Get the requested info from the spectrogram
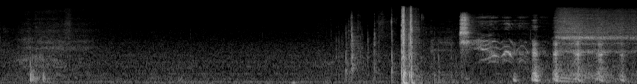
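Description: Drama soundtrack: a man sighs just after the start, then a few sharp clicks about three and a half to four seconds in, the last the loudest, followed by voices talking near the end.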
